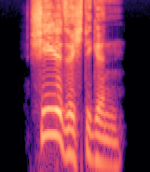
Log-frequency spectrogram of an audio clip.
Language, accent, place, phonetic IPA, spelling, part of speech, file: German, Germany, Berlin, [ˈʃeːlˌzʏçtɪɡn̩], scheelsüchtigen, adjective, De-scheelsüchtigen.ogg
- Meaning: inflection of scheelsüchtig: 1. strong genitive masculine/neuter singular 2. weak/mixed genitive/dative all-gender singular 3. strong/weak/mixed accusative masculine singular 4. strong dative plural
